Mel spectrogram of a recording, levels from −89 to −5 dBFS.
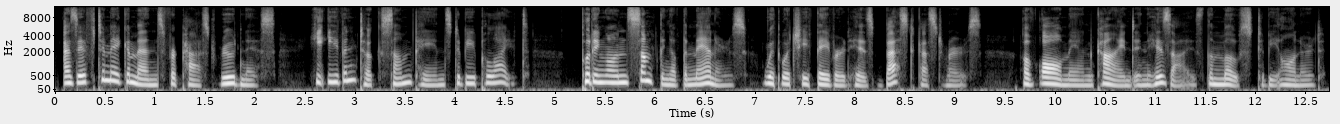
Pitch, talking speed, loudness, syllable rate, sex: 200 Hz, 190 wpm, -21 LUFS, 5.1 syllables/s, female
